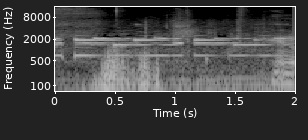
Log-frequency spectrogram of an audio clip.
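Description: Electronic warning chime from inside a Peugeot 3008: a simple pattern of pure beeping tones that repeats, with a brief gap a little over a second in. A couple of dull soft thumps come about half a second in.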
